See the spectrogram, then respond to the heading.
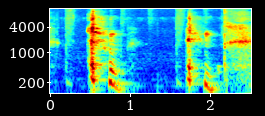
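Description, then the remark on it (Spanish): Two harsh coughing fits from a person who choked on water, each a quick double cough with a rough, throat-clearing edge, separated by about a second of quiet room hiss. “Es que tomé agua y se me, se me atoró, güey.”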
